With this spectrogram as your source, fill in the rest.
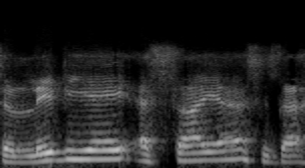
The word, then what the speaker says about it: Olivier: is it it Sally I thought it was Oliver but it's Olivier sis is that how you pronounce yeah Olivier I think it's I think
